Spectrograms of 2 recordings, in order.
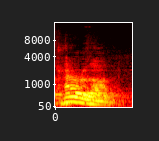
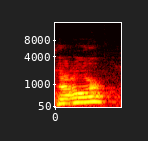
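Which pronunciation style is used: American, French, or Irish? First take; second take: American; French. First: The word is pronounced the North American way. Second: The word is pronounced the original French way. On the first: "In North America, they are nearer to the original pronunciation. They call it carillon" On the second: "It's actually a French word"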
